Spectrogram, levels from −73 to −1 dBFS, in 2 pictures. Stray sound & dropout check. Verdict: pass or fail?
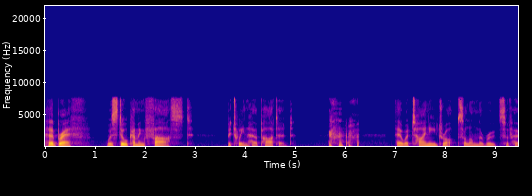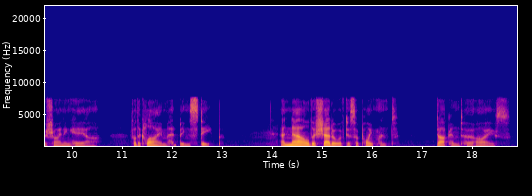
fail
